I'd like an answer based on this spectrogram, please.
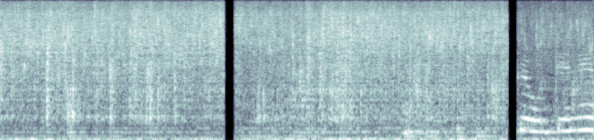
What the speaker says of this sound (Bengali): এক এক করে সব মাছগুলো ভেজে নেব।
